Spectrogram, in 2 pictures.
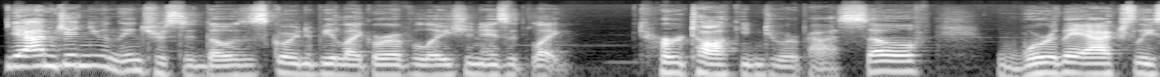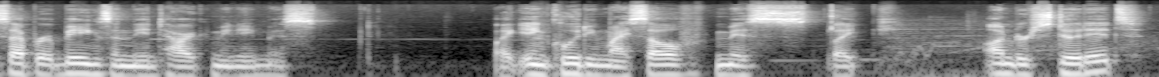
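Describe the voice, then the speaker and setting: A woman's voice: a bass voice, quick pace, soft background music. A woman doing casual livestream gameplay commentary, musing and thinking aloud as she goes. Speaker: game streamer.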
